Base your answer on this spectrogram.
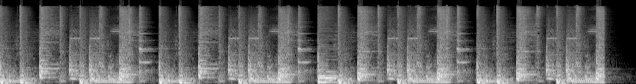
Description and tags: AUTO-REMIX
combinationX (slicex vst) accelerate + melodyne software
groovy, beats, quantized, breakbeat, drums, snare, bigbeat, jungle, sampling, drum-loop, drum, beat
